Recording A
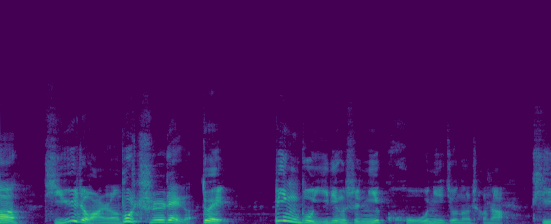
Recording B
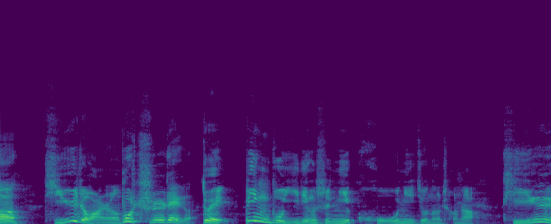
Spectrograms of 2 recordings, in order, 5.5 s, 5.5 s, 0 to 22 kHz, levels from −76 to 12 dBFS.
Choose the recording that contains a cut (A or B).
B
